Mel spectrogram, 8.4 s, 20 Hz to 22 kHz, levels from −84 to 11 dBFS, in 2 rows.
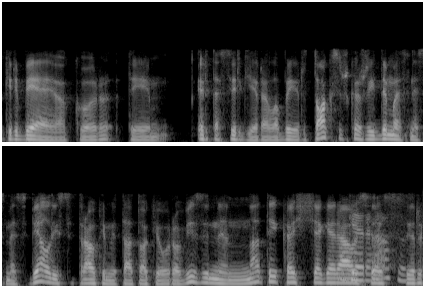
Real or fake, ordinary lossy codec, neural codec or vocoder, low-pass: real; Opus, 24 kbps; none; 5.4 kHz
